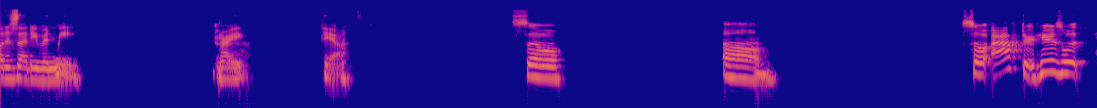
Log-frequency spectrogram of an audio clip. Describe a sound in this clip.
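Middle-aged women talk over an online call, in short phrases with silent pauses.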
